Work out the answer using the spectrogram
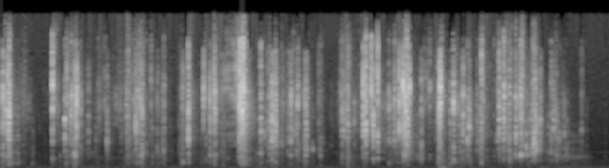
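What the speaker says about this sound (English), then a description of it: "I'm going to go ahead and peel off all this plastic." Plastic wrap is peeled off a new Amazon Fire TV and its power adapter during an unboxing, giving close, continuous crinkling and crackling with quick sharp tearing bursts throughout.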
